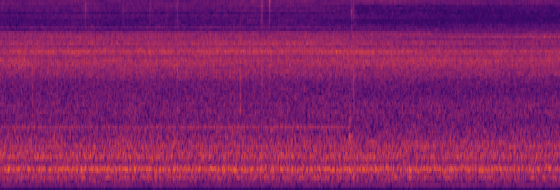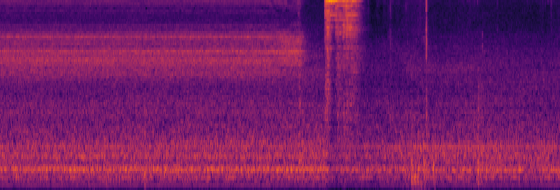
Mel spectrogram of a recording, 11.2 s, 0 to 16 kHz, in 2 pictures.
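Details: Beginner's first TIG lap joint on cold rolled steel coupons, current raised from about 100 amps to 110: steady, even hiss with faint crackle for about eight seconds, then cutoff. Smooth, stable arc, a little hot but better than the low-current pass.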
